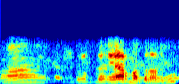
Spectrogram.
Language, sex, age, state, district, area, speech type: Kannada, male, 45-60, Karnataka, Dakshina Kannada, urban, conversation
